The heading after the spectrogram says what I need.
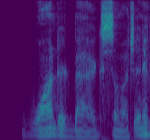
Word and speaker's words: WANDRD: One of the reasons that Mike and I like Wandered bags so much, and if you guys try to type it in, it's WANDRD. RD, yeah. Okay, it's not spelled like I wondered what's going on.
